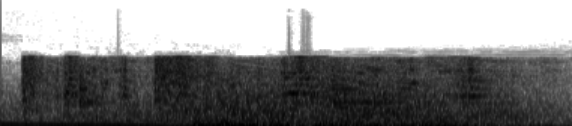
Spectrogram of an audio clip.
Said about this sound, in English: He opened up a trap door, and we fell into the pit. I fell into the pit.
